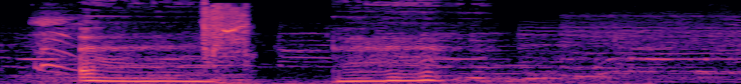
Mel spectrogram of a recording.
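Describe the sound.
A camera shutter clicks once, a brief sharp snap set between longer voiced sounds.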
